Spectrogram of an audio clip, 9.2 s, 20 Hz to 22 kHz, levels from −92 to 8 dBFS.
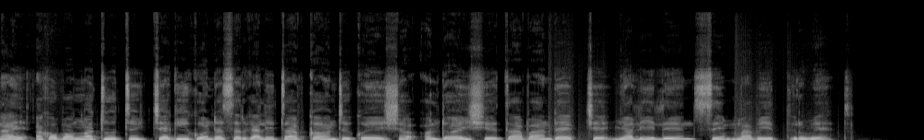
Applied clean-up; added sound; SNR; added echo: neural mask model RNNoise.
